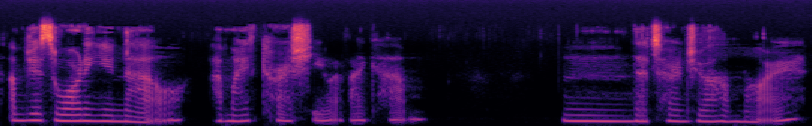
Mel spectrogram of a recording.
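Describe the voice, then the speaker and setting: Woman playing a breathy, slow seductive superheroine. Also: medium pitch, fairly even intonation, no room sound, muffled recording, exaggerated voice. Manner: breathy, slow, often half-whispered. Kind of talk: intimate erotic audio role-play.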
